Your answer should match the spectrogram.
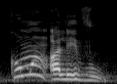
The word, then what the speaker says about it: Comment allez-vous: Let's pronounce it like one phrase. Comment allez-vous?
